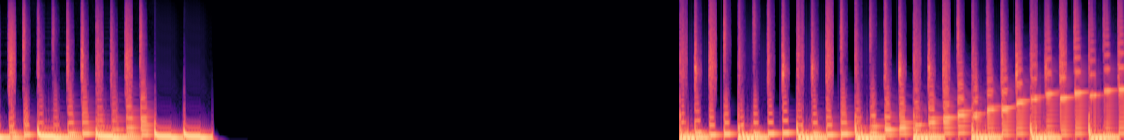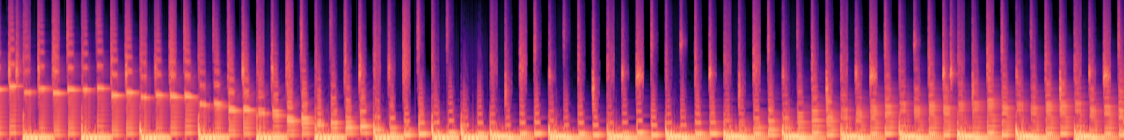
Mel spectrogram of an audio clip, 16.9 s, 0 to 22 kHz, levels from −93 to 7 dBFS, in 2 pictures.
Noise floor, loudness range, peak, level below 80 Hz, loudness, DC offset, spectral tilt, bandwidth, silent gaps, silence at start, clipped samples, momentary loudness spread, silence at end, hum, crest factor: under -90 dBFS; 7 LU; -2 dBFS; -14 dBFS; -13 LUFS; under 0.1%; -5 dB/octave; over 20 kHz; 1.86-5.11 s; 0 s; under 0.1%; 2 LU; 0 s; none; 8 dB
